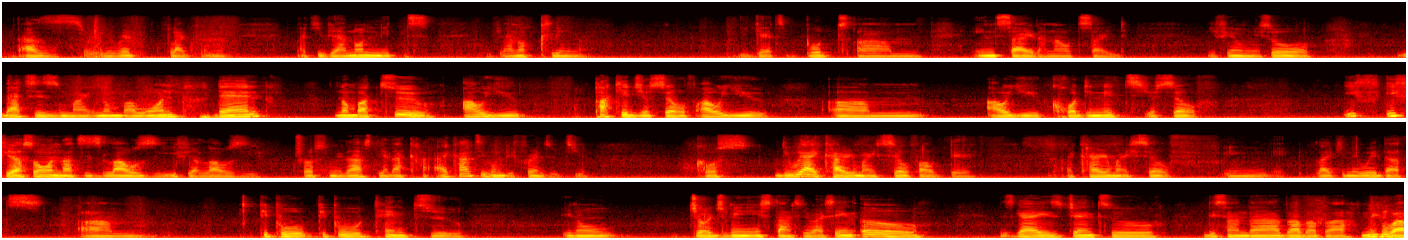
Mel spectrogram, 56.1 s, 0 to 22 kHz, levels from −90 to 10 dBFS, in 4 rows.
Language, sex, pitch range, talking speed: English, male, 90-105 Hz, 120 wpm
